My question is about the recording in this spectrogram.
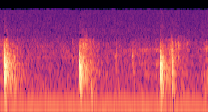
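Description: Three short knocks about a second apart, the last one doubled: sound effects in an old radio drama, over a steady low hum from the recording.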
